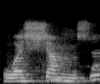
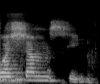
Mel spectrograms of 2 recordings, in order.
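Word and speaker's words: وَالشَّمْسِ: Wasyamsu atau wasyamsi? Wasyamsi. Wasyamsi ya. Kenapa dibaca kasrah? Huruf nida. Nah, karena dia diawali oleh waw qasam.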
